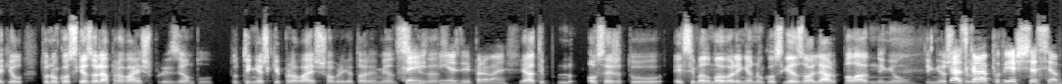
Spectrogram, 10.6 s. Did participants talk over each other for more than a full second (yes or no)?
no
